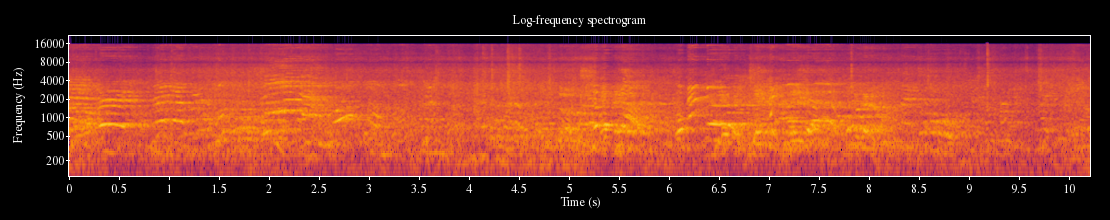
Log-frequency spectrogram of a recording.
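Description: Indistinct shouting and calling from many young voices, water polo players and poolside spectators, in an indoor swimming pool hall.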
